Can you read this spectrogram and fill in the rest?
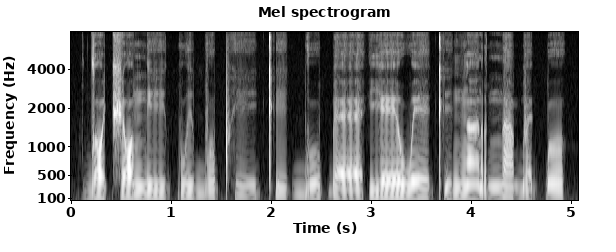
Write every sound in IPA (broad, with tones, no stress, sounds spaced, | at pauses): d ɔ˨ t͡ʃ ɔ˦˨ n iː˦ kʷ i˦ b ʊ˨ pʰ iː˨ kʼ i˨ ɡ͡b u˦ ɓ ɛ˨ | j eː˦ w eː˨ kʼ i˦ ŋ ã˦˨ r n a˦ b ɛ˨ k͡p ʊ˦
